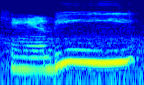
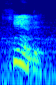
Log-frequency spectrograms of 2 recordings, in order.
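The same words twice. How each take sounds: First: The word ends with an ee vowel. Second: The word ends with a short ih vowel. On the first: This is the usual American way. "a lot of times now we say candy" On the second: This imitates an English speaker. "instead of making the E sound, we're going to give it an I sound"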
